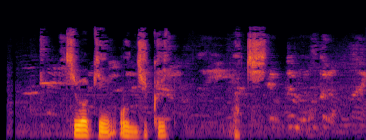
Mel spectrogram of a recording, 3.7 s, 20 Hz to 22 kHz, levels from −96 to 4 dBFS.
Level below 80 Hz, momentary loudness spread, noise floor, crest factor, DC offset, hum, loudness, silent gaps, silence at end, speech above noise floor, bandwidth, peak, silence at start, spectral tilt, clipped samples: -54 dBFS; 19 LU; -44 dBFS; 22 dB; under 0.1%; none; -22 LUFS; none; 0 s; 23 dB; 11.5 kHz; -4 dBFS; 0.25 s; -4.5 dB/octave; under 0.1%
